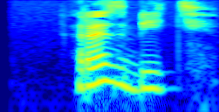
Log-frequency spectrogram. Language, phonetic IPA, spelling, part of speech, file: Russian, [rɐzˈbʲitʲ], разбить, verb, Ru-разбить.ogg
- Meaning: 1. to break, to crash, to crush, to smash, to shatter 2. to defeat, to beat, to smash 3. to divide, to break down 4. to lay out (park), to mark out 5. to pitch (a tent), to set up (a tent or a camp)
